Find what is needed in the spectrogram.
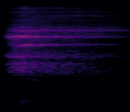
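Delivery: long, airy exhale; heavy sigh. Acted. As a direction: sigh out slowly after a grim memory. Pause after grim memory.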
